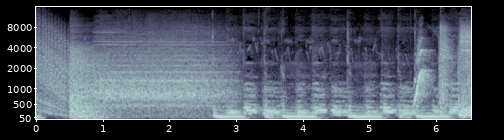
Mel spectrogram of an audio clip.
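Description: Cartoon sound effects over background music: a falling whistle-like glide, then a sudden crash that rings on for about two seconds. Bouncy rhythmic music with a bass line then resumes, and a quick rising glide comes near the end.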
